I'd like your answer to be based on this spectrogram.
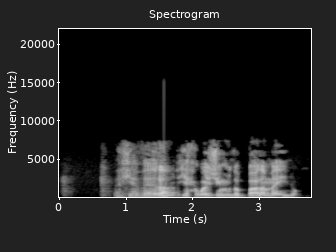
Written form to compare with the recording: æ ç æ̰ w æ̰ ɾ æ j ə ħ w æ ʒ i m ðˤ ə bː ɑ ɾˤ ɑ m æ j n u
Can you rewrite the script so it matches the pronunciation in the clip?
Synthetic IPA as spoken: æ ç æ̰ v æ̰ ɾ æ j ə ħ w æ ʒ i m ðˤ ə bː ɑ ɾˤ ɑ m æ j n u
